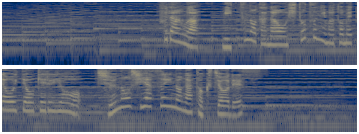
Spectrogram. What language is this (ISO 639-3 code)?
jpn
